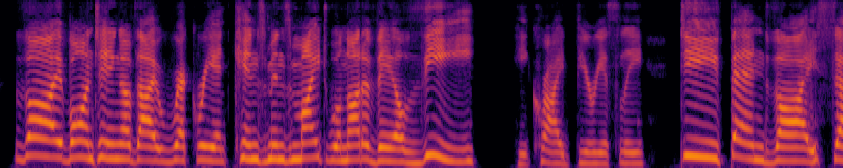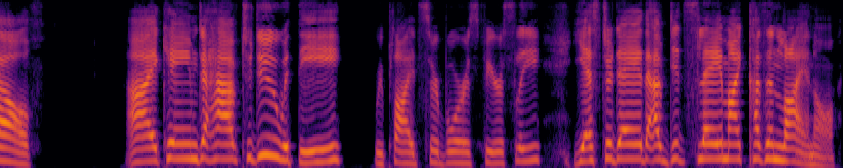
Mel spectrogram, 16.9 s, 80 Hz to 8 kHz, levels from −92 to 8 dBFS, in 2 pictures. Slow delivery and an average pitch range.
Yes: slow, 125 wpm; average, 4.1 semitones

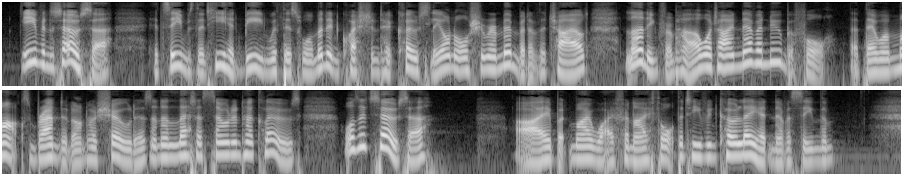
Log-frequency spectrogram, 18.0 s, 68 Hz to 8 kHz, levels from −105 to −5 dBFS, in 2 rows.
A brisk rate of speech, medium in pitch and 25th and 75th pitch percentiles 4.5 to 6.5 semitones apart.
Yes: fast, 215 wpm; medium, 170 Hz; average, 5.2 semitones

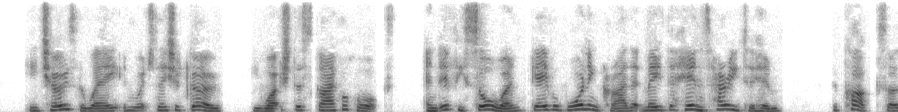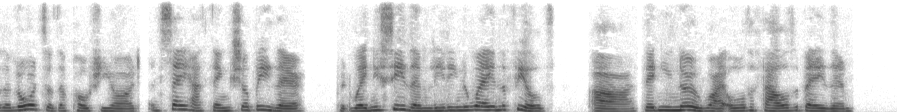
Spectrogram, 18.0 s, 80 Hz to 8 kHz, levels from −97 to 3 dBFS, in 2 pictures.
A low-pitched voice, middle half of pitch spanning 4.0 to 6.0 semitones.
No: high, 215 Hz; average, 4.6 semitones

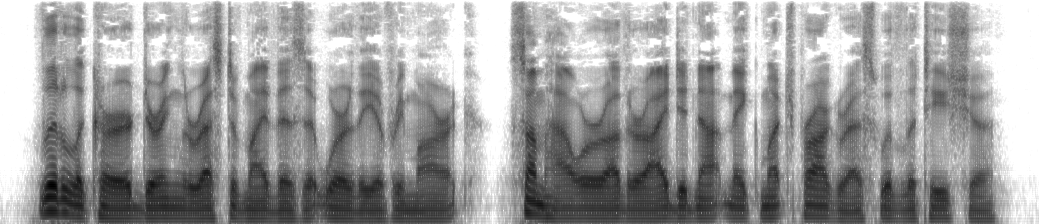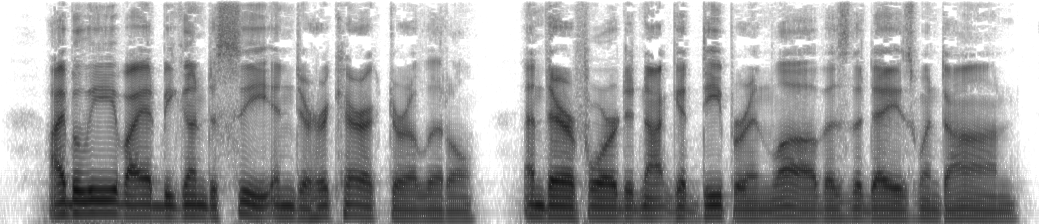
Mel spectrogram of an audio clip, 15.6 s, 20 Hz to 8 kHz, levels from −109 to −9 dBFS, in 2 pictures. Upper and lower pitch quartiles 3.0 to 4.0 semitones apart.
Yes: average, 3.4 semitones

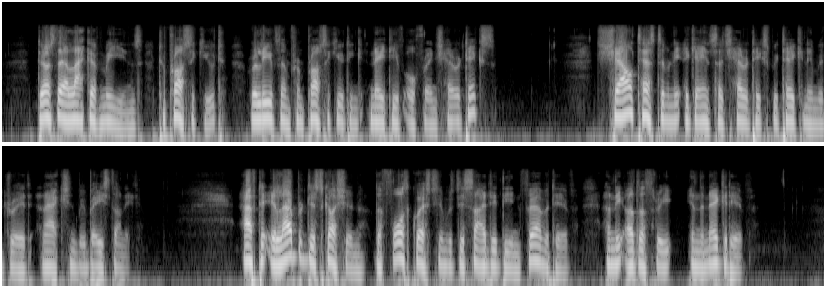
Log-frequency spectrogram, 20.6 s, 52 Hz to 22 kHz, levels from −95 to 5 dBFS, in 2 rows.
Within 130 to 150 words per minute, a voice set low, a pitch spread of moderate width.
Yes: average, 140 wpm; low, 125 Hz; average, 3.7 semitones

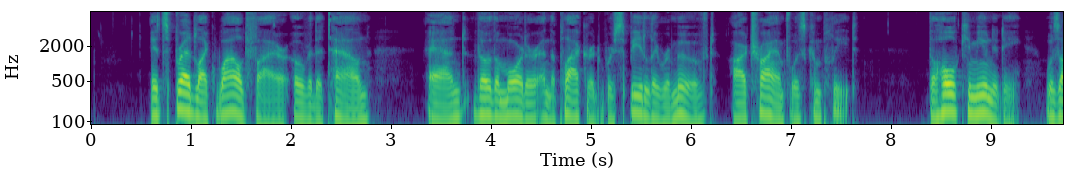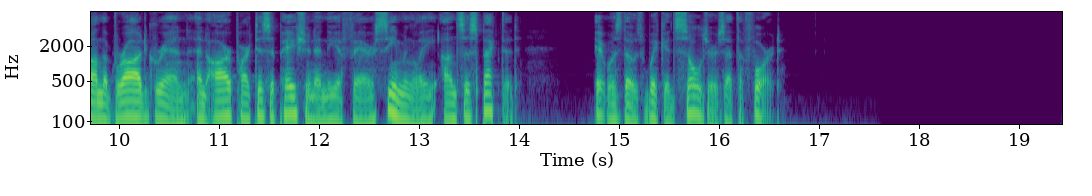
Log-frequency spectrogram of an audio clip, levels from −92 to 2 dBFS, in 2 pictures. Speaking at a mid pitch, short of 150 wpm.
No: low, 105 Hz; average, 140 wpm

